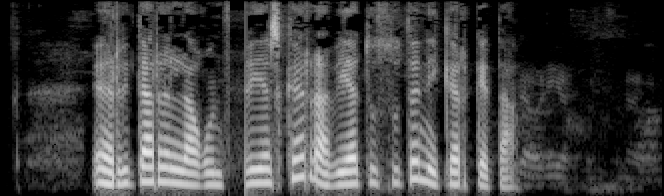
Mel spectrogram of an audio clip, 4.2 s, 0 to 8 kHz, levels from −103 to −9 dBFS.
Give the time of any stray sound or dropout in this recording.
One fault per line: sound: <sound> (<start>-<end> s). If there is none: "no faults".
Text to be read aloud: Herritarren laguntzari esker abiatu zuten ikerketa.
sound: dropout (1.4-1.5 s)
